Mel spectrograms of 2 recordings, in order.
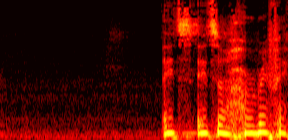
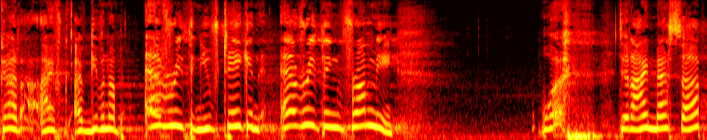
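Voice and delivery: higher, rising to a near-cry plea; tearful pleading prayer; 5 semitones higher than usual. Retold or imitated. Retelling a woman's tearful prayer, pleading higher. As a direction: retell her tearful wrestling with God, pitch climbing. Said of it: "she's in tears".

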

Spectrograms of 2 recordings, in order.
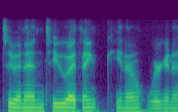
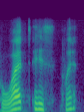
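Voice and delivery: puzzled; 9 semitones higher, 6 dB quieter than usual. Retold or imitated. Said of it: "I'm like".

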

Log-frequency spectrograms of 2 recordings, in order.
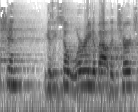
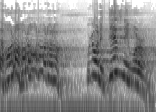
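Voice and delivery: coaxing parent; 8 semitones higher, 4 dB louder than usual. Retold or imitated. Parent coaxing kid away, laughing.

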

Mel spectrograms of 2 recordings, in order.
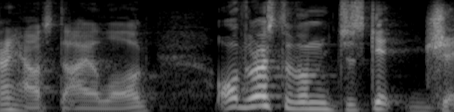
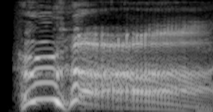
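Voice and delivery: war cry; 8 semitones higher, 13 dB louder than usual. Retold or imitated. End of acted war cry.

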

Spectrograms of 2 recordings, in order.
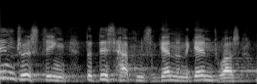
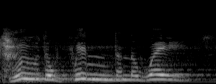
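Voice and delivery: ordinary delivery

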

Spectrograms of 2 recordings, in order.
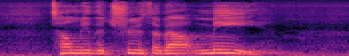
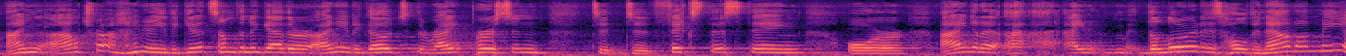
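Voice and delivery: higher, mock-anxious rambling, rising to the end; fretting believer; 5 semitones higher than usual. Preacher mimicking a struggling believer blaming God, higher and fretful. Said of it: "you go".

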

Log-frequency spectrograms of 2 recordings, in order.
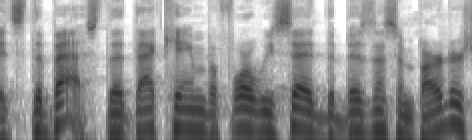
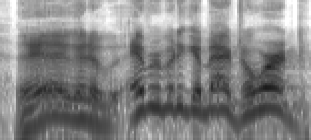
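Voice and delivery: much higher, bossy mock command; impression of Mike; 8 semitones higher, 4 dB louder than usual. Host does the boss voice on request, high bossy mock order. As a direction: bark it like a pompous boss, hammed-up. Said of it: "What was that voice earlier you did?".

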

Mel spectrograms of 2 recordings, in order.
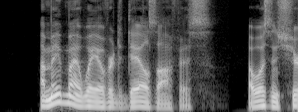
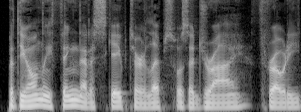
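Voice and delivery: usual speaking voice

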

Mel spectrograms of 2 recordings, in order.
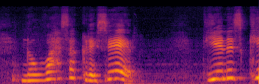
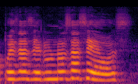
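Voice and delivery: ordinary delivery

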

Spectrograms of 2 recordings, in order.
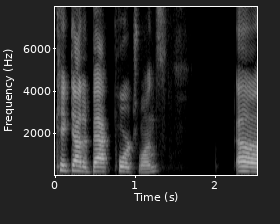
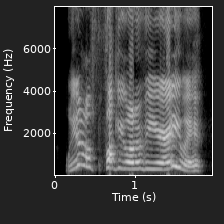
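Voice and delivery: higher and louder, defiant; angry outburst; 6 semitones higher, 10 dB louder, faster than usual. Retold or imitated. Drunk friend angrily refusing after being kicked out. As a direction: spit it back at the bartender.

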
